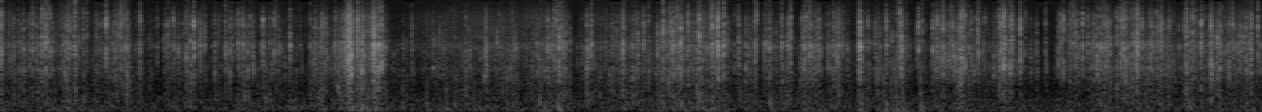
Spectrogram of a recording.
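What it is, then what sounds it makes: Plastic shopping bag crinkling. A thin, empty plastic carrier bag with a panda print is gripped in both hands and rubbed with the fingertips and thumbs. It makes a steady, bright crinkling rustle with sharper crackles scattered throughout. There is almost no low end.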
